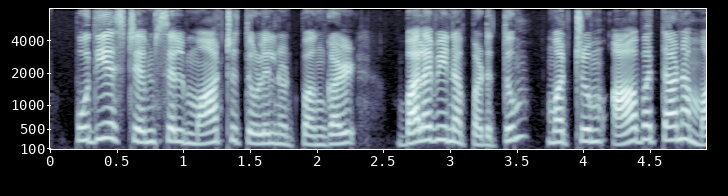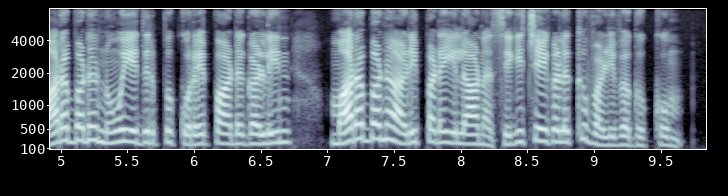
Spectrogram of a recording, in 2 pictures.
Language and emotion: Tamil, neutral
